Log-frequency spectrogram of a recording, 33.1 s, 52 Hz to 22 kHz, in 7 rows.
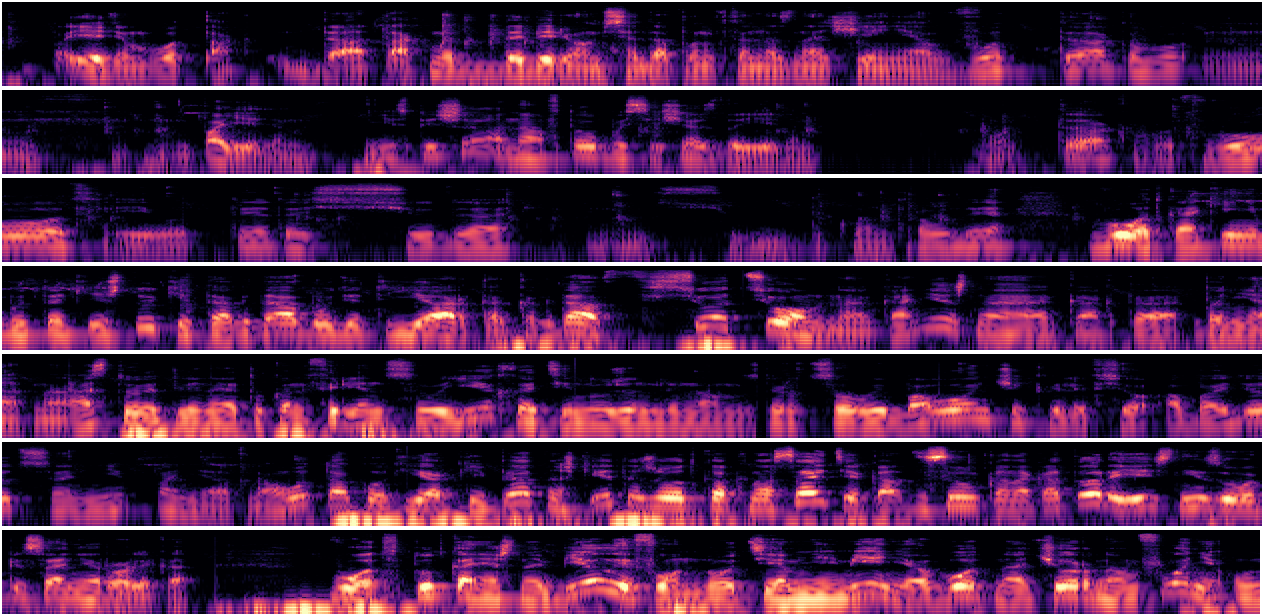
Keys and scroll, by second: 4.5 ctrl+z, 5.1 ctrl+d, 7.8 ctrl+d, 11.5 ctrl+z, 12.8 ctrl+d.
